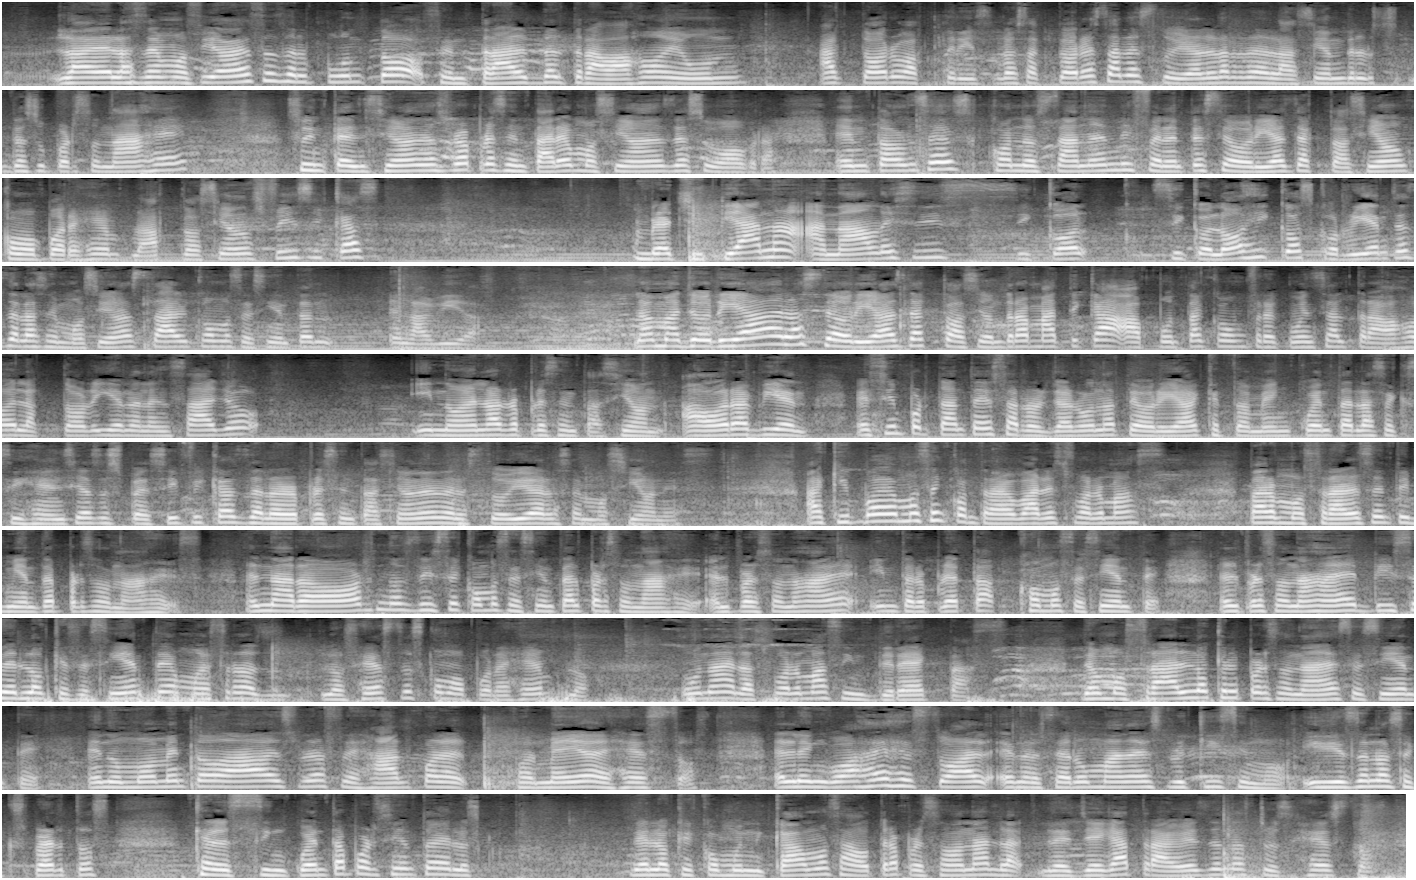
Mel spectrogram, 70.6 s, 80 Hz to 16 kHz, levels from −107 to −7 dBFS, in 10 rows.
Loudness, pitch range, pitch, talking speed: -17 LUFS, 210-240 Hz, 225 Hz, 175 wpm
